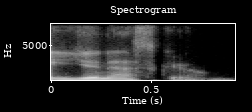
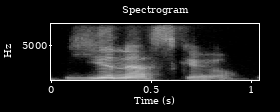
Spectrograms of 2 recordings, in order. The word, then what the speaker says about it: Ionescu: And I always get, is it Ionescu or is it Ionescu? Like, do you overpronounce the I? – I say Ionescu. – Ionescu. Yeah, that's right.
